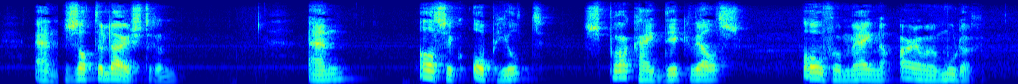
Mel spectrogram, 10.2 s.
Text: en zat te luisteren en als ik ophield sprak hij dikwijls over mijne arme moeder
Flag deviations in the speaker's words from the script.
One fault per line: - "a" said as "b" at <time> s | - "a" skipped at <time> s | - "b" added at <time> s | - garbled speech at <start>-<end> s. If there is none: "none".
none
